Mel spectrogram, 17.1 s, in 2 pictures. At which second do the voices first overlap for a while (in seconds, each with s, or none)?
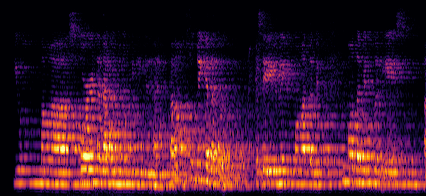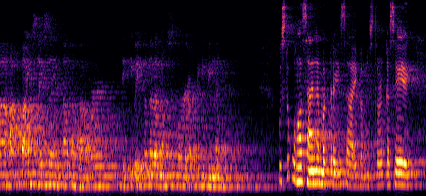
none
